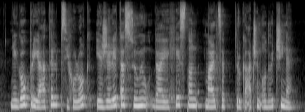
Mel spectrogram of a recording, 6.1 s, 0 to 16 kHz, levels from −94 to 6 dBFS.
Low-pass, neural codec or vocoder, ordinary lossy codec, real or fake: 14.4 kHz; none; none; real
